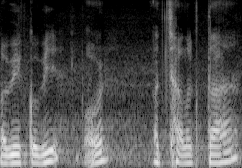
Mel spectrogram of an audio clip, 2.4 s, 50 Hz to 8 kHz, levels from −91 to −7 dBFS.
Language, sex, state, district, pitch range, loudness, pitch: Hindi, male, Bihar, Araria, 140-175 Hz, -21 LUFS, 145 Hz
